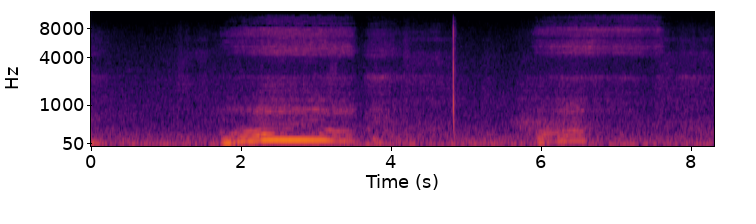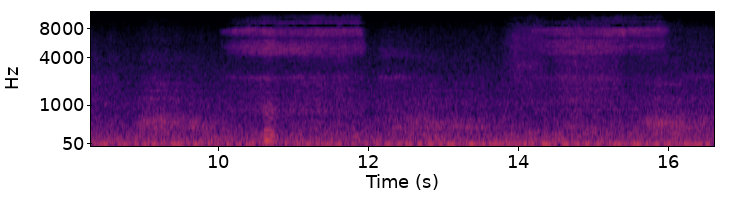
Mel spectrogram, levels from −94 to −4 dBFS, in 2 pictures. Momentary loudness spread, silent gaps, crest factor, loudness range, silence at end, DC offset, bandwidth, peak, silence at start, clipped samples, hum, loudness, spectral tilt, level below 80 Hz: 18 LU; none; 32 dB; 14 LU; 0 s; under 0.1%; 11.5 kHz; -16 dBFS; 0 s; under 0.1%; none; -48 LUFS; -4.5 dB/octave; -58 dBFS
